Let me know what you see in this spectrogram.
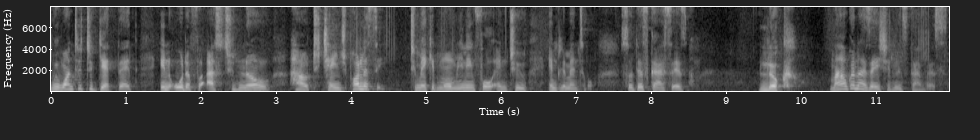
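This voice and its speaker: A woman's dark, mellow voice at medium pitch, moderate in pace with ordinary pitch variation and long, frequent pauses. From South Africa. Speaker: employment equity speaker. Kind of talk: presentation. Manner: loud.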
